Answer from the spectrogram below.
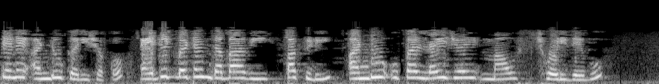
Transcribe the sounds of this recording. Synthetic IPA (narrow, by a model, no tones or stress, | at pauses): t̪eneʔəɳɖũkəɾiʃəkoeɖiʈ̚bəʈənd̪əbaʋipəkɽiəɳɖũʔupəɾləid͡ʒəjmaust͡ʃʰoɽid̪eʋũ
